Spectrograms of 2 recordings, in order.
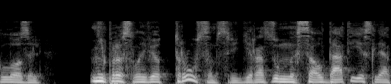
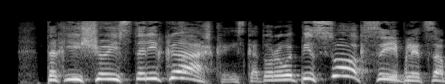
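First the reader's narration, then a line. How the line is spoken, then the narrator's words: Roared. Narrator (Russian): проревел Мирас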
